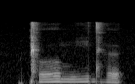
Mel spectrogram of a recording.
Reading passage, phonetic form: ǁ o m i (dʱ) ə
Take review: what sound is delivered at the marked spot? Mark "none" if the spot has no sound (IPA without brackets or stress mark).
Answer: dʱ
